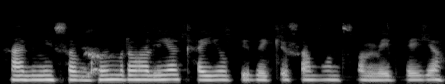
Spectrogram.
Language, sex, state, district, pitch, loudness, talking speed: Maithili, female, Bihar, Saharsa, 210 Hz, -18 LUFS, 160 wpm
